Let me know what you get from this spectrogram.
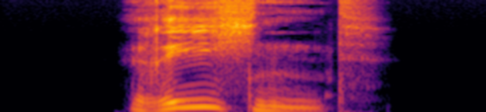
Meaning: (verb) present participle of riechen; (adjective) smelly, odorous, osmic
- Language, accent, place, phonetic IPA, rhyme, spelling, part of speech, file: German, Germany, Berlin, [ˈʁiːçn̩t], -iːçn̩t, riechend, verb, De-riechend.ogg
